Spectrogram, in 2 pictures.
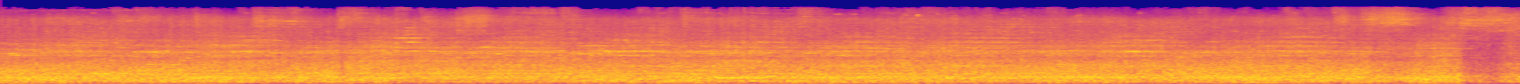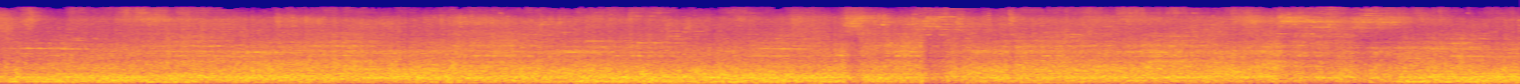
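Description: Double-stack intermodal well cars rolling steadily past: continuous steel wheel-on-rail noise with a faint high squeal from the wheels. The noise dips briefly twice, about halfway through and again near three-quarters.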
